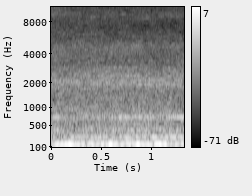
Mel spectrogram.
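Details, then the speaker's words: Foxbody with a Calypso clone engine idling at about 900–950 rpm after the distributor was tightened: deep steady burble, the earlier engine noise gone, with no ticking or tapping. "It's just, it's got a good burble. Just doesn't hit that hard, but that's okay, guys. The car runs great, so that's all that really matters."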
